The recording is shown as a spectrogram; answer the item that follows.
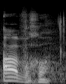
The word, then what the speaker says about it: Havr: de la société alors comment est-ce qu'on prononce havre à ça comme la ville du havre mais sans le à la fin sans le voilà c'est donc ch avait à rbr et alors on va tout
